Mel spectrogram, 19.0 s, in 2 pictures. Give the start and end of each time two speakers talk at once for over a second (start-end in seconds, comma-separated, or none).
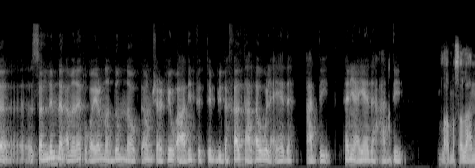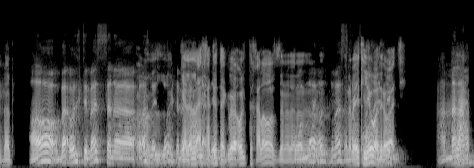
12.2-14.0, 15.4-17.5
